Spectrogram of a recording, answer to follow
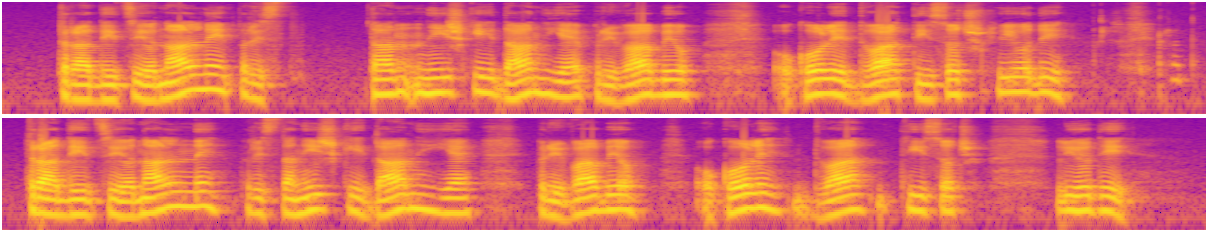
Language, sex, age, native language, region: Slovenian, male, 60+, Slovenian, Drava region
